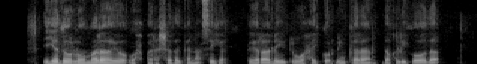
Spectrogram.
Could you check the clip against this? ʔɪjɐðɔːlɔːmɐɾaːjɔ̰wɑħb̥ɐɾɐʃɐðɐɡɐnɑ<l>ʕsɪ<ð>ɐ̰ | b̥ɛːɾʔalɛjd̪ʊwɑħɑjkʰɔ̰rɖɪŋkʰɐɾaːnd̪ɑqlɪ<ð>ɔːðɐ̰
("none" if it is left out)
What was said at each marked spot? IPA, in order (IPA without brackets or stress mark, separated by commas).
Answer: none, ɣ, ɣ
